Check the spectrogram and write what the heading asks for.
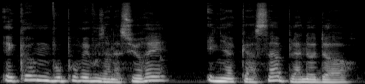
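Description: A man voicing a stubborn, proud male police inspector who speaks insistently and sententiously, with a husky timbre. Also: fairly high pitch, lively intonation, normal speed, mellow, pitched above the performer's own voice.

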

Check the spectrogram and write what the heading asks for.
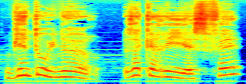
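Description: A woman's voice: on the high side, animated, measured pace, warm tone, soft background music, pitched above the performer's own voice. A woman voicing a cautious older miner, stern. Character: placid, cautious older male miner foreman.

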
